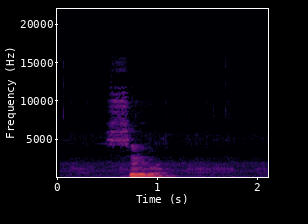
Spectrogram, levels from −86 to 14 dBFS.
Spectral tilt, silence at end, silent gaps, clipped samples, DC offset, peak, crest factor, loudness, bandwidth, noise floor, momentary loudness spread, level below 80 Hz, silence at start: -6.5 dB/octave; 1 s; none; under 0.1%; under 0.1%; -20 dBFS; 20 dB; -36 LUFS; 16 kHz; -63 dBFS; 26 LU; -72 dBFS; 0.5 s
